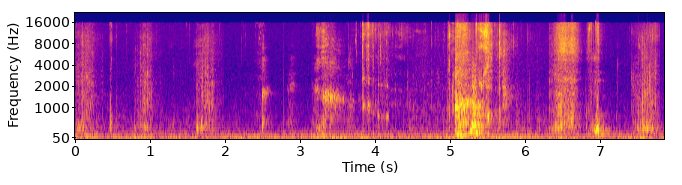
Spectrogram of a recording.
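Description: Close-up eating sounds of biting into and chewing a large red gummy candy, in several loud bursts, the loudest about five seconds in.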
